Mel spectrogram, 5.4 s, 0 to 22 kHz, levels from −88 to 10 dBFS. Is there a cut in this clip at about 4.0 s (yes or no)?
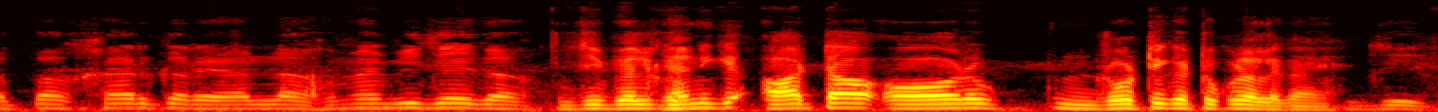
no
